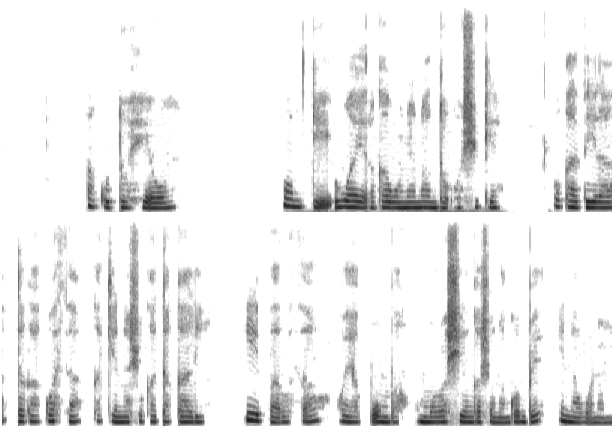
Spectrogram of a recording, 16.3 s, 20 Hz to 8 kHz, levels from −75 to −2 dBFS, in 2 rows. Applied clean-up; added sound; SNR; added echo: none; none; none; none.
